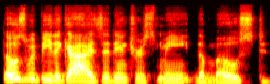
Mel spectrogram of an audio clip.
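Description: Gravelly man losing his voice. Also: a little high, lively intonation, a bit bright, dry recording, clean studio sound. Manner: rattles off numbers quickly, chatty. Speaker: podcast host. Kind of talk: casual sports betting podcast talk.

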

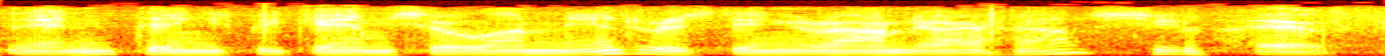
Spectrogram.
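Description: Low-voiced, hesitant old druggist. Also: male voice, lively intonation, normal speed. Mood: musing, folksy. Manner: hesitant, contradicts himself, mild. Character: mild, hesitant, folksy older male small-town druggist. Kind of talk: 1940s radio comedy acting. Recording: noisy, dull 1940s radio recording.

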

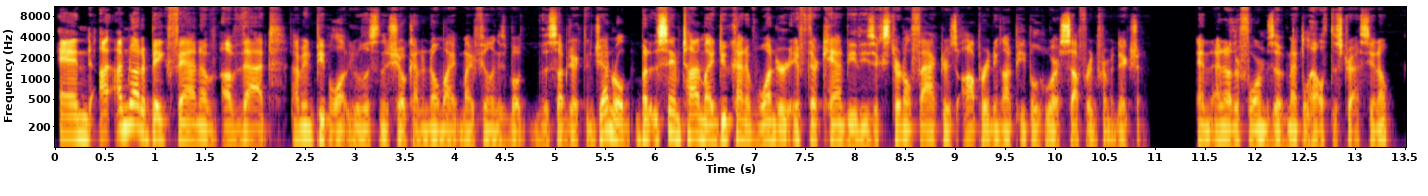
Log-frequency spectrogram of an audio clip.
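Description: A man's voice: low voice, fast, no room sound, studio quality. A man hosting a podcast, talking in a thoughtful, candid, self-deprecating way. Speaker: podcast host. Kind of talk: casual podcast chat and read-out story.

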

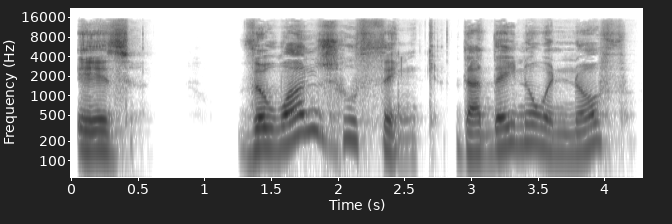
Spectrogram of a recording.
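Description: A man's voice: fairly high pitch, slow pace. Dominican-raised guy cohosting a podcast, chatty, bouncy voice, stumbles into his points. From Dominican Republic. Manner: animated, repeats words when starting a thought. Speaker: podcast co-host. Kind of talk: casual conversation.

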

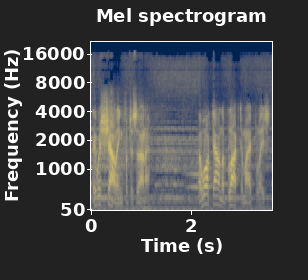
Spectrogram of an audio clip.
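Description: An actor in a 1940s radio drama playing a tough, wry, unruffled cafe owner who narrates in a clipped, hard-boiled manner, on an old radio recording. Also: male voice, mid-range voice, sing-song, fairly quick, lo-fi sound, music in the background, natural voice. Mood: hard-boiled, narrating.

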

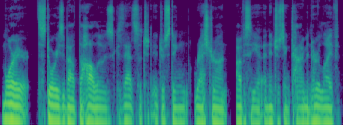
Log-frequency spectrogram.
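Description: A man with a low, mellow voice hosts a podcast in a loose, rambling way, restarting sentences and swearing freely. His voice is slightly hoarse from a recent flu, and the recording is dry and close. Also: level tone, fast, dry recording. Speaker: podcast host. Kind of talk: casual solo intro monologue.

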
